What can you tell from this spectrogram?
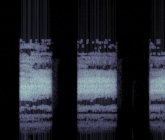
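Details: A single Madagascar hissing cockroach gives sharp, airy hisses, each under a second, repeated in quick succession, as it is touched and tries to butt back.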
